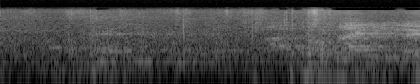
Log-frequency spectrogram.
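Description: Two judoka hitting a tatami mat in a takedown, a dull thud about one and a half seconds in. Before it come light knocks of bare feet moving on the mat.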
